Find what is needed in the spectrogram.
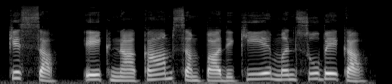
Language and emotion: Hindi, neutral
